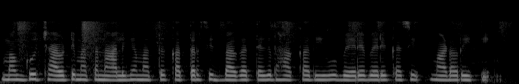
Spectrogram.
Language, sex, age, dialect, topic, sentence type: Kannada, female, 18-24, Northeastern, agriculture, statement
